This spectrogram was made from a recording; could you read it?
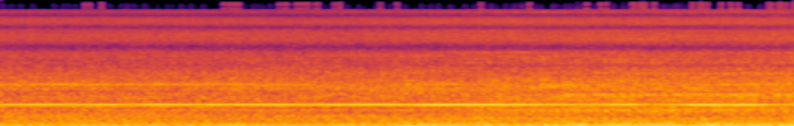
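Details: Forklift engine, exhaust leak repair context: even steady run with constant mid-pitched tone over smooth rumble, no ticking or puffing; running normally.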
